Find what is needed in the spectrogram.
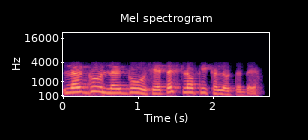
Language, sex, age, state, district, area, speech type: Sanskrit, female, 60+, Karnataka, Hassan, rural, conversation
